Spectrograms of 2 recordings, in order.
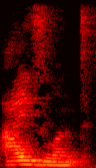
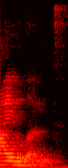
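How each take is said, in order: First: Iceland with the S sounded, eye-sland; wrong Iceland. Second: Island with a silent S, eye-land; island said eye-lund, no S at all; correct island. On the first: Teacher shows students the wrong way: S sounded. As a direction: Iceland said as ice-land, S pronounced. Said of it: "a gente não vai falar". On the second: Teacher models the right way for students: silent S. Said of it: "a gente fala". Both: Shown as a demonstration.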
